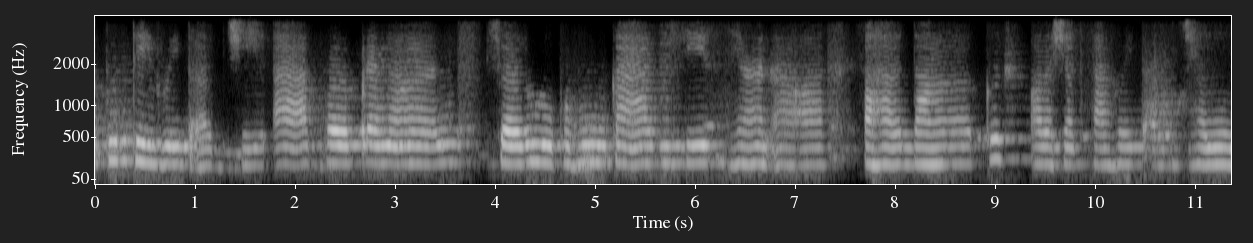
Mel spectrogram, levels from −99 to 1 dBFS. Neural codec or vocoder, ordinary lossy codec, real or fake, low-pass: codec, 16 kHz, 0.5 kbps, X-Codec, HuBERT features, trained on balanced general audio; Opus, 64 kbps; fake; 3.6 kHz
